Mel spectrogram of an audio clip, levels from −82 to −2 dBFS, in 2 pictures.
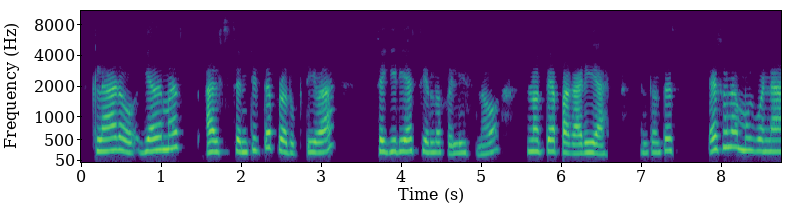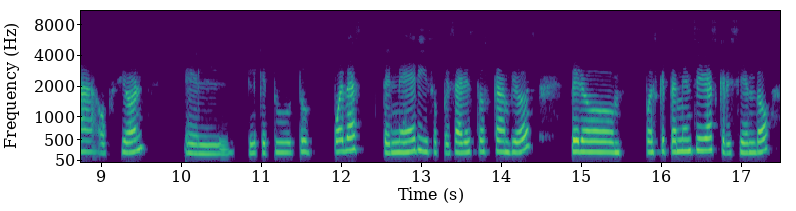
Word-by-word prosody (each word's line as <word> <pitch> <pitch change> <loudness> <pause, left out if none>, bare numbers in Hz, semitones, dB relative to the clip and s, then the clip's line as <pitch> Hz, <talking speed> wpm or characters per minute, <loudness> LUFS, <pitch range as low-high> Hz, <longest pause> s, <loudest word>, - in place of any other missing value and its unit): Claro. 250 -2 +3
Y 240 +4 +1
además 285 +5 +4 0.3
al 230 +2 +4
sentirte 240 +5 0
productiva 230 - +1 0.5
seguirías 245 +1 +2
siendo 220 -2 -2
feliz, 210 0 -4
¿no? 210 - -5 0.3
No 245 -1 +2
te 250 - +4
apagaría. 210 -4 +3 0.4
Entonces, 220 +5 -2 0.4
es 280 +5 +2
una 335 0 +2
muy 270 -2 +1
buena 245 -2 +1
opción 225 +6 -1 0.5
el 195 0 -3 0.2
el 205 0 -3
que 210 - -3
tú 220 0 -4
tú 235 -2 -2 0.2
puedas 270 +4 +3 0.3
tener 225 +4 +2
y 245 -3 0
sopesar 215 -1 -1
estos 235 +1 -2
cambios, 235 +6 +1 0.5
pero, 230 -1 +5 0.4
pues, 230 -1 -1
que 245 - -3
también 245 +2 +1
sigas 265 +1 +1
creciendo. 220 +3 0
235 Hz, 125 wpm, -24 LUFS, 220-250 Hz, 0.5 s, pero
